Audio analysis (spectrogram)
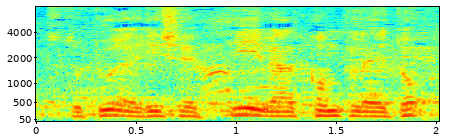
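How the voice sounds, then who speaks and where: A man's voice: medium pitch, a little slow. A man giving enthusiastic live walking-tour commentary, addressing viewers as friends. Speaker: host of a live local travel broadcast. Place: outdoors in village streets and squares. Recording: busy outdoor street, crowd and loud music.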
